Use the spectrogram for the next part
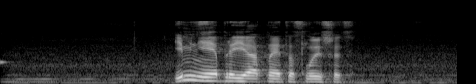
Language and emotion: Russian, positive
